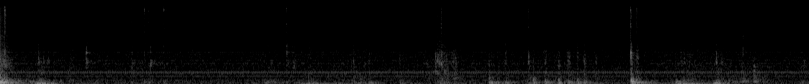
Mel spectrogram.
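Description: Computer keyboard and mouse clicks: one sharp keystroke at the start, then a few scattered lighter clicks, over a faint steady hum.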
